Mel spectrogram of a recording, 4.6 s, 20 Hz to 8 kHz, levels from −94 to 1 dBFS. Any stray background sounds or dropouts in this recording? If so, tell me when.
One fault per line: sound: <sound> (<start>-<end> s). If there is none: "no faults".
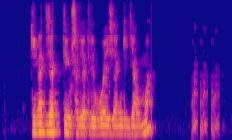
sound: laugh (3.8-4.4 s)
